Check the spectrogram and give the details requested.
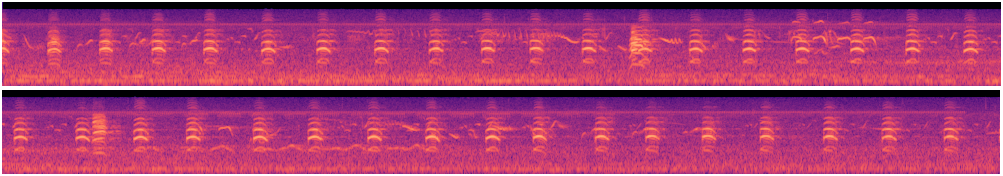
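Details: Black-winged stilt giving sharp, squeaky kek notes about three or four times a second in a steady run, with other birds' twittering calls faintly behind and a low steady hum.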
